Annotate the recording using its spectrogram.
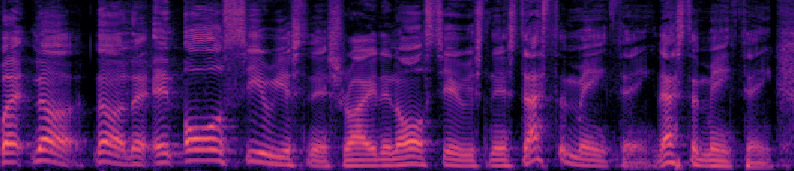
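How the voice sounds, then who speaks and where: With an American accent and vocal fry, the speaker keeps a moderate pace, barely pausing while the pitch swings very widely. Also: man, fairly high pitch for a man. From Trinidad and Tobago, then Staten Island, New York from age about 11. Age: 30s. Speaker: high school football coach, former NFL player. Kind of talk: interview.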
